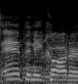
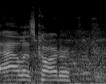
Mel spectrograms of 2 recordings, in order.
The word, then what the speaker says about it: Anthony Carter: I got his name wrong the first time I was on TNT, but it's Anthony Carter instead of Alice Carter.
